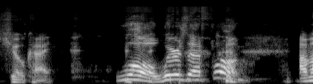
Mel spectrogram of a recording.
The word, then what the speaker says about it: Gjokaj: uh the introduction uh my last name is joke ey it's pronounced joke ey whoa where's that from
